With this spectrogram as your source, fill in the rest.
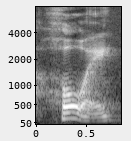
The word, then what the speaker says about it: hoy: Hoy. Don't forget that the H is silent. It's not hoy, it's hoy.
